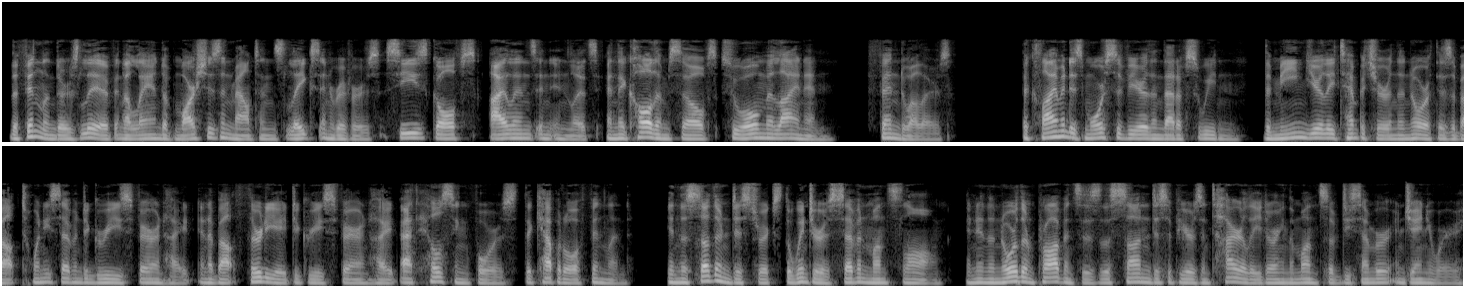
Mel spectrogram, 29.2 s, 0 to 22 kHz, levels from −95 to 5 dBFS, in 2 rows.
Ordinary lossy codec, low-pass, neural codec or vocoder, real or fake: AAC, 48 kbps; 7.2 kHz; none; real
